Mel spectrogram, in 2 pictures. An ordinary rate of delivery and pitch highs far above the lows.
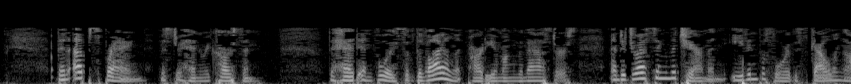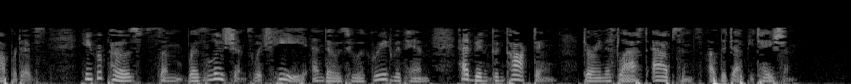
Yes: average, 170 wpm; wide, 6.4 semitones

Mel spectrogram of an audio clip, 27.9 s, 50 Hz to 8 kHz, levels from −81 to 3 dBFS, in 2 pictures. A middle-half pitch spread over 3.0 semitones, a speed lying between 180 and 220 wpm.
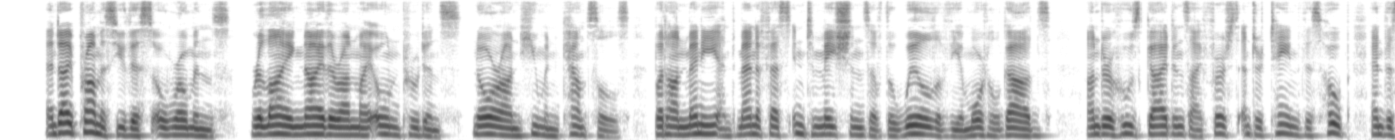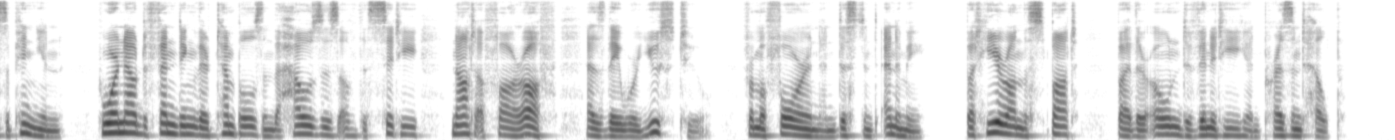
No: average, 3.4 semitones; average, 170 wpm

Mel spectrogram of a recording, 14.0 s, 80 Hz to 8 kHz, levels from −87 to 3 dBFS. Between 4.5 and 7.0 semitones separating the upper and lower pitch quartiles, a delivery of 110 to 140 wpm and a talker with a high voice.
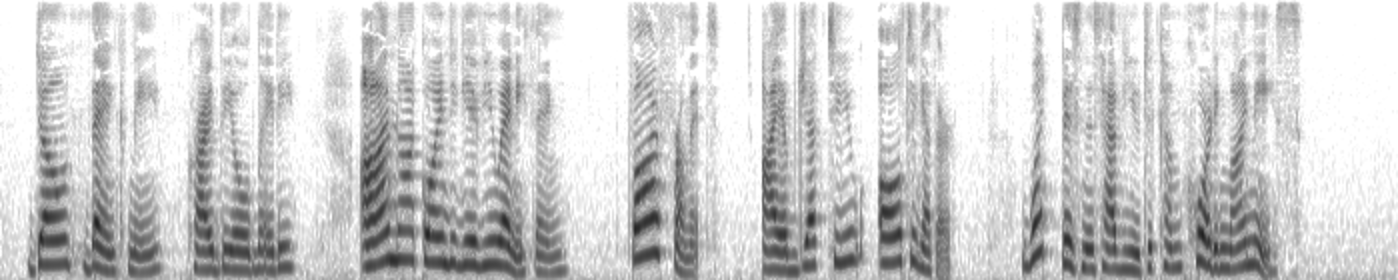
Yes: average, 5.3 semitones; slow, 135 wpm; high, 225 Hz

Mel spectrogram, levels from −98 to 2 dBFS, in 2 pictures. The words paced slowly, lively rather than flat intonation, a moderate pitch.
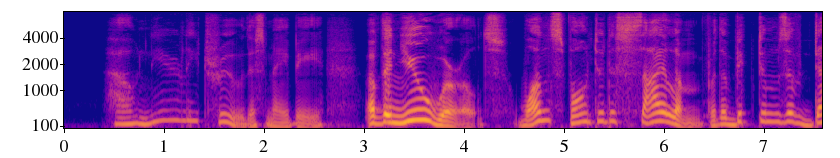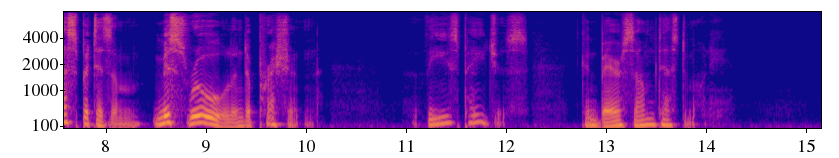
Yes: slow, 105 wpm; wide, 7.7 semitones; medium, 175 Hz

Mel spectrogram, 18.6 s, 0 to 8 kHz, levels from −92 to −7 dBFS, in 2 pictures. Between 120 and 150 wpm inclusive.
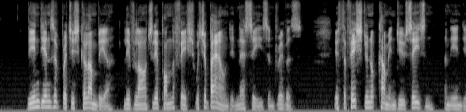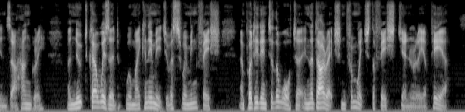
No: average, 185 wpm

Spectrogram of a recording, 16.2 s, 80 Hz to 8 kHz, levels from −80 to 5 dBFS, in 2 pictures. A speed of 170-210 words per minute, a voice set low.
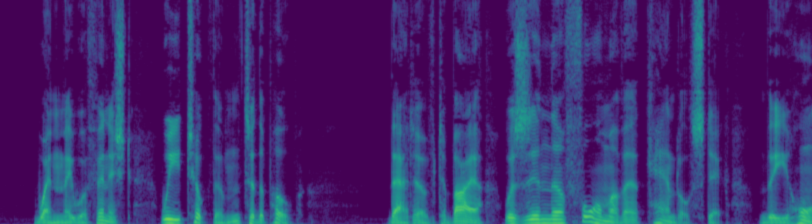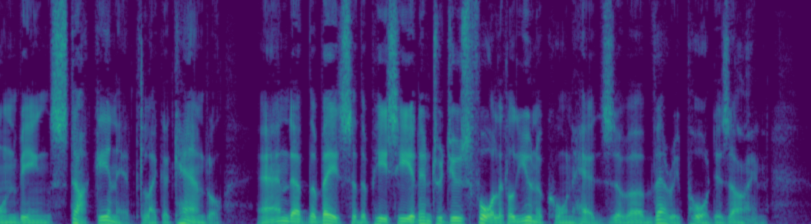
Yes: average, 175 wpm; very low, 85 Hz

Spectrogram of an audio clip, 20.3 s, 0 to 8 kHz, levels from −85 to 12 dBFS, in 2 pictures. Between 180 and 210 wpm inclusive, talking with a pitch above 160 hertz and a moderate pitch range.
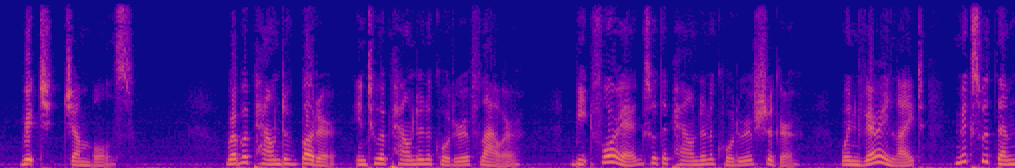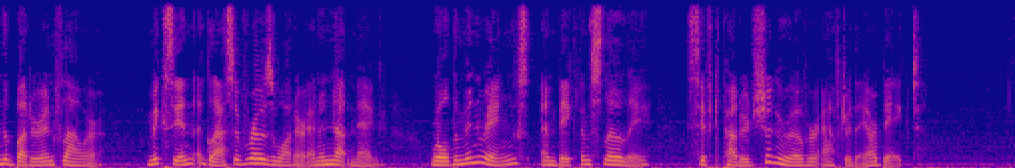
Yes: average, 185 wpm; high, 190 Hz; average, 4.3 semitones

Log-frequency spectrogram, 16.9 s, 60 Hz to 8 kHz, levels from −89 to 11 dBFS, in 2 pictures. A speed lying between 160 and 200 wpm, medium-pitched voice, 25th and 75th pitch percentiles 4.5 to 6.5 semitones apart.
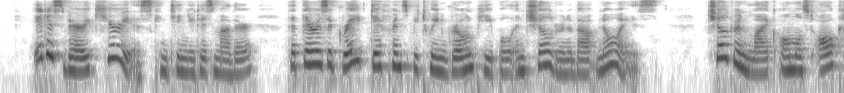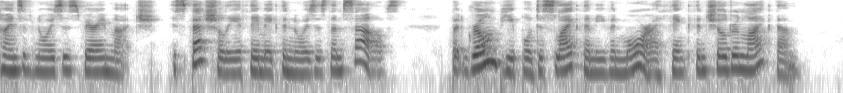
No: average, 175 wpm; high, 200 Hz; average, 4.8 semitones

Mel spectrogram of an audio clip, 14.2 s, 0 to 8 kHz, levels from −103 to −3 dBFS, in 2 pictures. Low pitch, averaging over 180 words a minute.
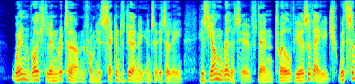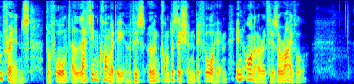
No: low, 120 Hz; average, 150 wpm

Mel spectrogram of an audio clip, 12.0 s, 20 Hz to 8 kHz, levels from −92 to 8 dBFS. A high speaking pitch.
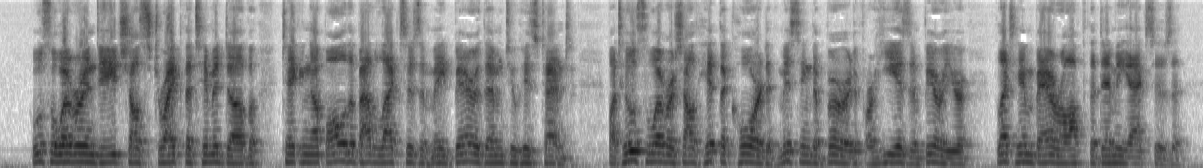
No: low, 135 Hz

